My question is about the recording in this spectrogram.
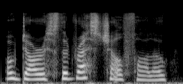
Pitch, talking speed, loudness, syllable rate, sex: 240 Hz, 195 wpm, -16 LUFS, 5.0 syllables/s, female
